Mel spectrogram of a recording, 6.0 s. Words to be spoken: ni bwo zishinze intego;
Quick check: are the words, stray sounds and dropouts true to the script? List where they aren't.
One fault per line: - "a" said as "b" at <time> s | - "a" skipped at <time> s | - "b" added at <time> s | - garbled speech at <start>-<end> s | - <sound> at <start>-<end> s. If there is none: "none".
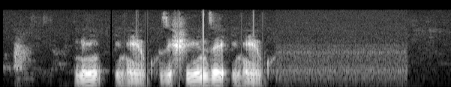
- "bwo" said as "intego" at 1.6 s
